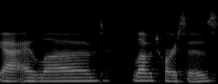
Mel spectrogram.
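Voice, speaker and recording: Bright, sharp female voice, fairly low in pitch, with fairly even intonation. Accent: Minnesotan. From West Texas (Midland). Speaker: cabin rental owner. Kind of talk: interview.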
